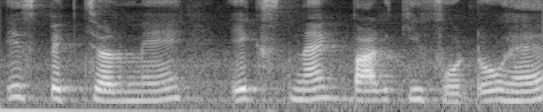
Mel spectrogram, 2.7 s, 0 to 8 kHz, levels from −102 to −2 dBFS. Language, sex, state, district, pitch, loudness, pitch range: Hindi, female, Himachal Pradesh, Shimla, 235 Hz, -20 LUFS, 215-245 Hz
